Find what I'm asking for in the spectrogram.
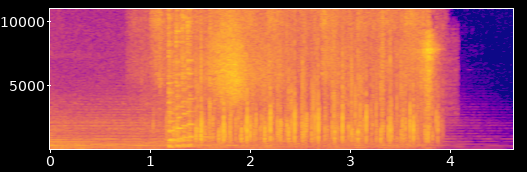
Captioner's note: applause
